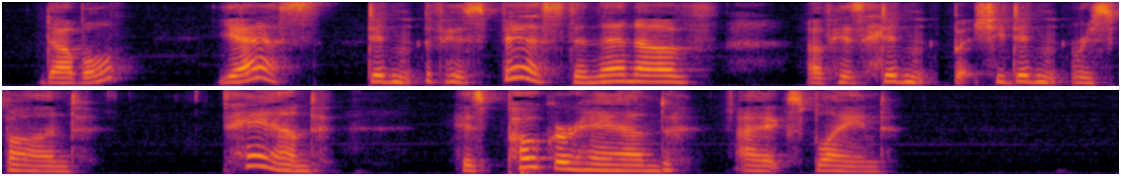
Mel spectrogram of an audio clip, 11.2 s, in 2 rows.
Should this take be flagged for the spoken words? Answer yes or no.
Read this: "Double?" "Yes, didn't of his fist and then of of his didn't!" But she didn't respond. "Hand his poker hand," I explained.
no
